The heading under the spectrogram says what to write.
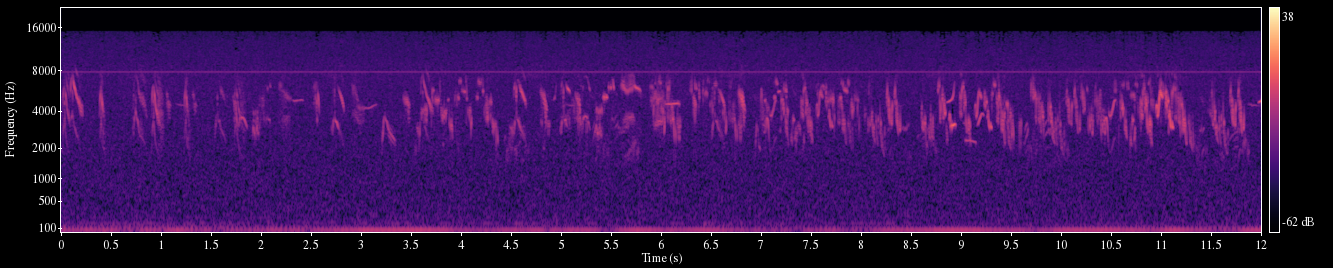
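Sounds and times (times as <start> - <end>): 
Mongolian lark song, Melanocorypha mongolica: 0.0 - 11.9.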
